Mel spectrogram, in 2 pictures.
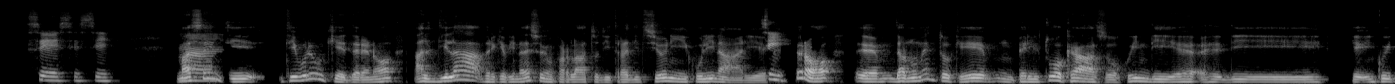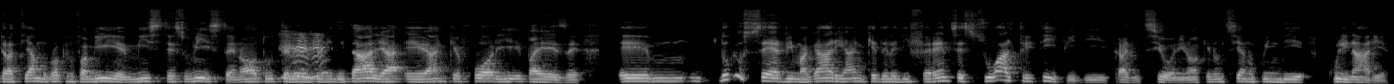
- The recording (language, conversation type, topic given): Italian, podcast, Come si conciliano tradizioni diverse nelle famiglie miste?
- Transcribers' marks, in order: other background noise; "proprio" said as "propio"; giggle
